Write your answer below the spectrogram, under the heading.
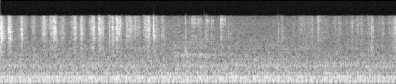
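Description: Small brush dabbing and scratching along the binding gap of an acoustic guitar's top, a run of light quick ticks that thins out after about three seconds, working cleaning solution into the wood before regluing. A steady low hum sits underneath.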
